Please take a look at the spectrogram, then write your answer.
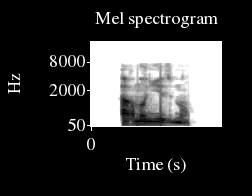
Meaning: harmoniously
- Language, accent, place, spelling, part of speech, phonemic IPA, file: French, France, Lyon, harmonieusement, adverb, /aʁ.mɔ.njøz.mɑ̃/, LL-Q150 (fra)-harmonieusement.wav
